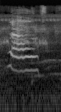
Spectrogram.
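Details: Hungry house cat that nobody has fed gives a single loud meow, about half a second long, with a clear harmonic tone that holds steady and then drops at the end. A person speaks softly in Indonesian just before.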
